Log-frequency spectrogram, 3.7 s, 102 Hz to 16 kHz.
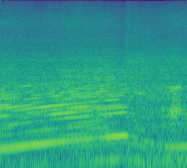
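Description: A 1980 BMW M1 sports car accelerates on a winding road. Its engine drones close and loud, the pitch climbing steadily before easing off near the end.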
